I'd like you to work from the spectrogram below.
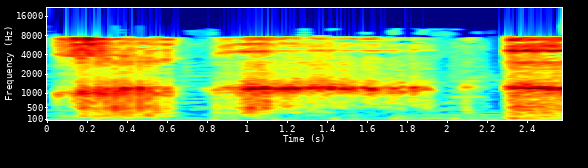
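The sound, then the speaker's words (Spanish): A voice imitates snoring with three long, raspy breaths, each a loud, wheezy drone separated by short pauses, with no talking. “Y de repente dice alguien, alguien estaba durmiendo.”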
